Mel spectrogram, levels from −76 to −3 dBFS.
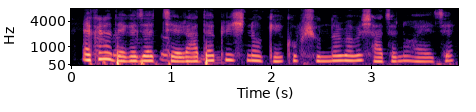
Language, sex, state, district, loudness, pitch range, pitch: Bengali, female, Tripura, West Tripura, -20 LUFS, 225-265 Hz, 245 Hz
